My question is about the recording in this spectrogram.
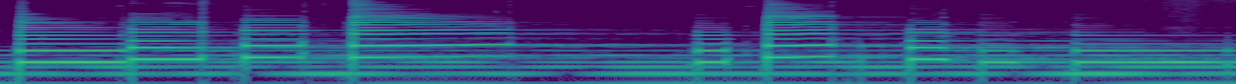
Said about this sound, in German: Es ist nicht wirklich der Ton dazwischen, sondern ein richtiger Bluesmusiker auf einer Gitarre, aber auch auf anderen Instrumenten schleift den Ton an. Es ist eine ein bisschen erhöhte Quarte, hör mal.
